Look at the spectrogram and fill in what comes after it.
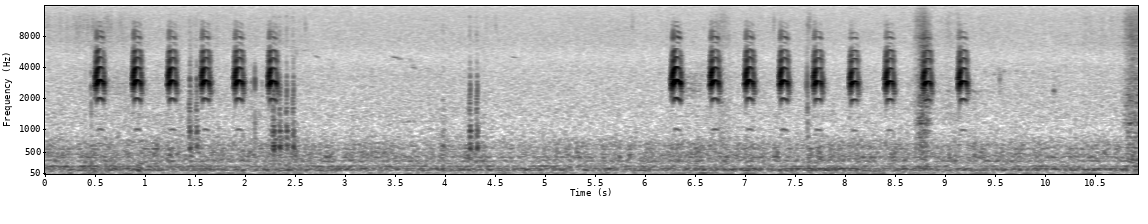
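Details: Gunnison's prairie dog, male 45, calling for about ten minutes before copulating with an estrous female in a burrow, New Mexico, March 2017; six rapid high yips, a quiet stretch, then a run of about eight.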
